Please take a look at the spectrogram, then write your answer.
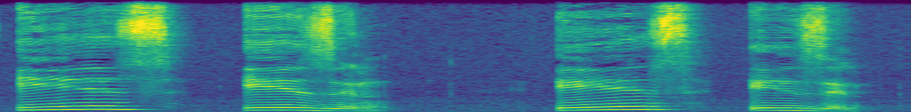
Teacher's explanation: in fast conversations, we're often going to cut off that T and make it a stopped T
